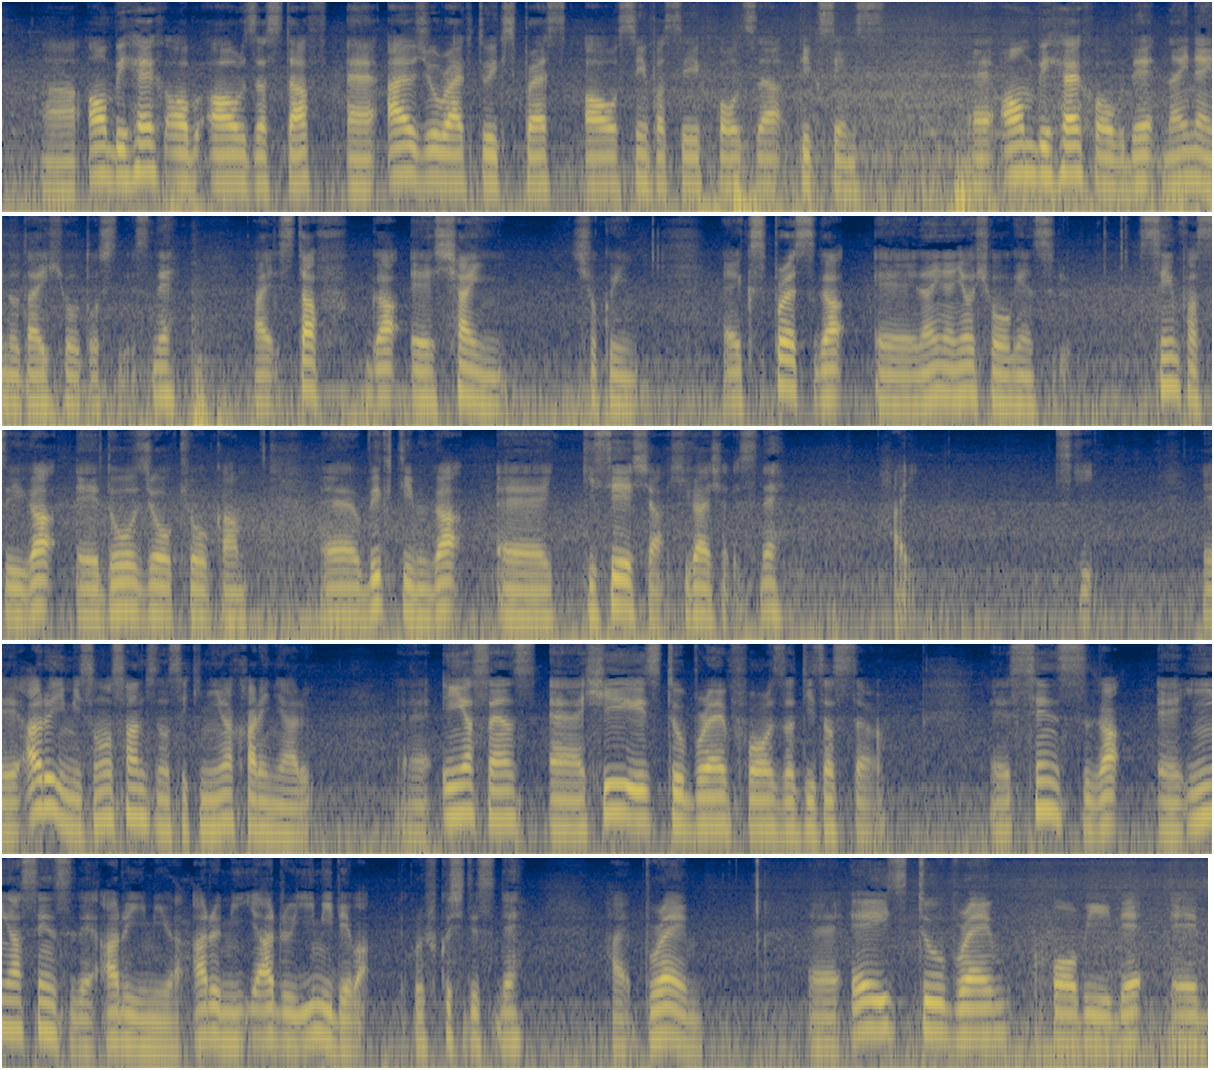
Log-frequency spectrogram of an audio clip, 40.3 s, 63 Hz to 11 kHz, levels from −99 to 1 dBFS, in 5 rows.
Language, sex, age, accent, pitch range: Japanese, male, 20-39, native, 105-130 Hz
